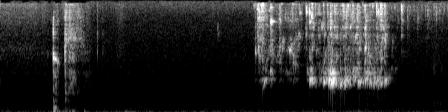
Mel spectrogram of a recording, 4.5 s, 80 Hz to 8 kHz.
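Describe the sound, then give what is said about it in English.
Thick knotwood tree syrup, 100 milliliters for a love potion recipe, being poured into a container, a short clunk at the start followed by a gurgling, glugging stream that swells and fades over a couple of seconds, with no talking. “And then we need 100 milliliters of knotwood tree syrup. I think that's this. Do you want to pour it?”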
